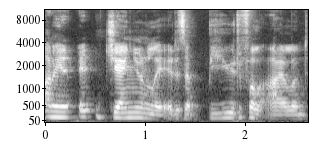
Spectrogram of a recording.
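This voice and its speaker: A man with a Hebridean Scottish accent speaks at a fairly high pitch. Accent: Hebridean Scottish, Highland lilt. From Scotland, Outer Hebrides (Isle of Lewis). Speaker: baker and social media cook. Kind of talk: casual interview chat.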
